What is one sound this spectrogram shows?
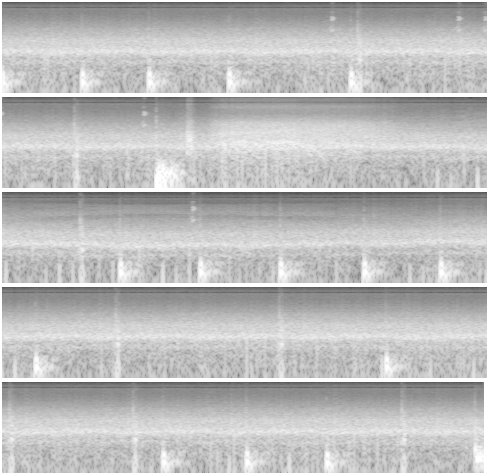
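A basketball thumps on a wooden court in a steady dribbling rhythm.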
